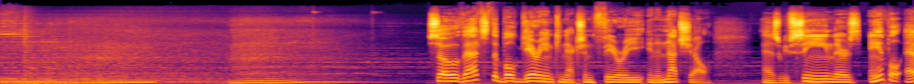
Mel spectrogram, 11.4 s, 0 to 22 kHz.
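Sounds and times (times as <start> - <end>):
getaway truck engine revving as it accelerates away leaving Rome: 0.0 - 8.1
speech: 5.5 - 11.4.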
